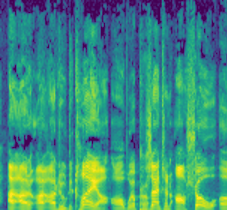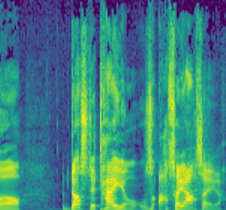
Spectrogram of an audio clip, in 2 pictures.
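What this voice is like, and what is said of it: Foghorn Leghorn cartoon rooster voice. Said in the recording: “Foghorn Leghorn is the presenter. He's like”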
